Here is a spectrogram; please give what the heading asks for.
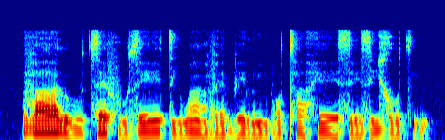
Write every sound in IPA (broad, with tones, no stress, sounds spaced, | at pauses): v aː˦ l uː˨ t͡s ɛ˦ f u˨ z eː˦ t i˨ w ã˦˨ v ɛ˨˦ b e˦˨ l ĩ˦ b ɔ˦ tʰ a˦ h eː˦ s e˨˦ z i˦ ɣ o˦ t͡s ĩ˨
